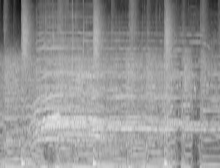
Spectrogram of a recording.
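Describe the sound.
A studio audience yells and whoops on cue, a loud, continuous wash of overlapping cheering voices.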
